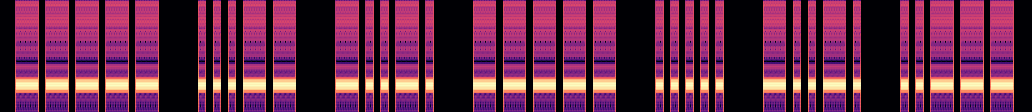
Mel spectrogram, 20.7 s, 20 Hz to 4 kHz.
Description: Morse code, heard as a keyed tone, about 8 wpm, spaced as for 6 wpm, 440 Hz. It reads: 03/05/2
